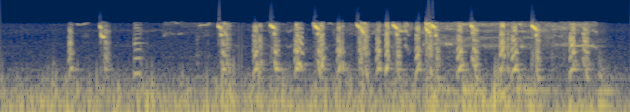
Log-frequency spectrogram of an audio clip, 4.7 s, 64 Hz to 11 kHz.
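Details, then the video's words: A young peregrine falcon at a Manchester, New Hampshire nest on the morning of 30 June 2019 begs for breakfast from its parents: harsh, rasping cries, three or four a second, growing louder and more insistent over a low rumble. "Good morning Mom, Dad, it's time to give me breakfast!"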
